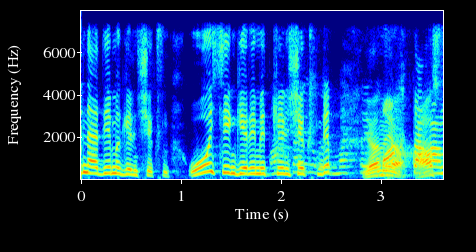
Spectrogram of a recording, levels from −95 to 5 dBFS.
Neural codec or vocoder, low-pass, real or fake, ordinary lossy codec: none; 7.2 kHz; real; none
